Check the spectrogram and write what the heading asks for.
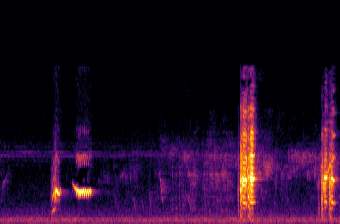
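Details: Male Fork-tailed drongo alternating soft mimicry of other birds with harsh song: two brief, clear, high whistled notes, the second a short level whistle, followed by two loud, rasping, scratchy bursts about a second apart.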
